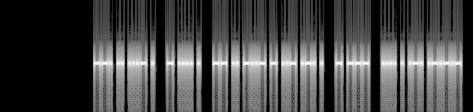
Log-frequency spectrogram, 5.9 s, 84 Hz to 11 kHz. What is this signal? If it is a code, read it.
Morse code, heard as a keyed tone, about 50 wpm, 700 Hz. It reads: GIVE THE MIXTURE TO HER.
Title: Sentences from Top 1500 Words 50wpm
